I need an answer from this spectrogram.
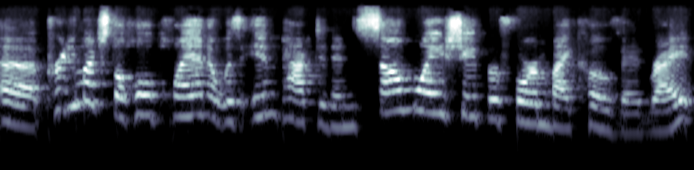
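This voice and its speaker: A woman's energetic tone, high in pitch with very wide swings, at a moderate pace over a quiet background. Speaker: business consultant and speaker. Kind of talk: workshop talk. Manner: conversational, energetic.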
